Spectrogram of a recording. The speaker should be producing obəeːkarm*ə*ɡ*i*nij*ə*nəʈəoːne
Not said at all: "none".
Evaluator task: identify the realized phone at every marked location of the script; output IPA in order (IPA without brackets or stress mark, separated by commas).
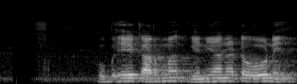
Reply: ə, e, a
